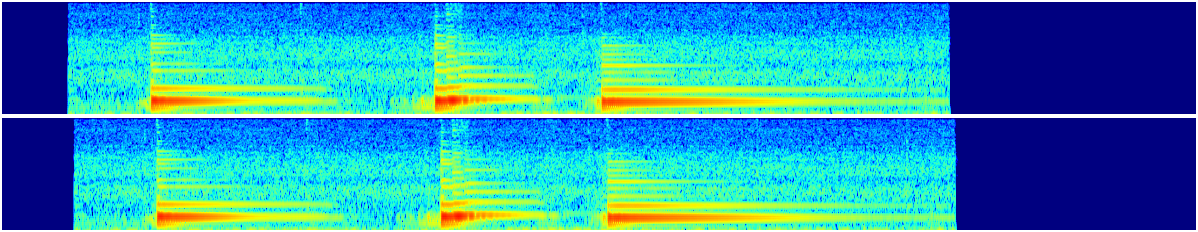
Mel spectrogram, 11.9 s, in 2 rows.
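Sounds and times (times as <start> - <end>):
guitar loop in G minor: 0.7 - 4.7, 6.7 - 10.7.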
